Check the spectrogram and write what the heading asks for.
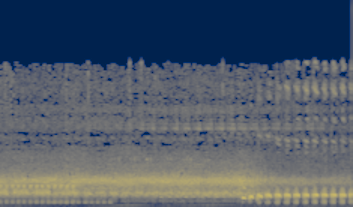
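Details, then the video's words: Frogs and kodok bangkong toads calling at night after heavy rain; a blurred, continuous chorus of croaks gives way to a nearby caller starting a rapid, regular run of loud pulsed notes. "suara kodok bangkong pada gacor setelah hujan lebat malam hari"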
